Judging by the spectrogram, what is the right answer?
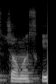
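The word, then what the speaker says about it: Chomsky: कोमस्की का सिद्धांत को आप चौमस्की का सिद्धांत भी कहते हैं क्योंकि इनकी जो स्पेलिंग होती है CH से होती है, कई बार कोमस्की लिख देते हैं, कई बार चौमस्की होता है, जनरली चौमस्की ही पढ़ा जाता है, लेकिन यहाँ पर आप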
